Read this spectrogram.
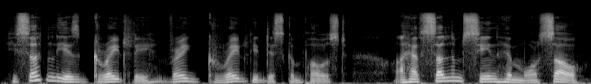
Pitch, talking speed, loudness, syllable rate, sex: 120 Hz, 140 wpm, -20 LUFS, 4.5 syllables/s, male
